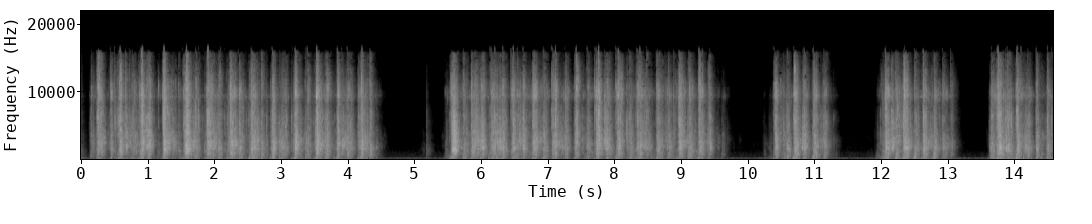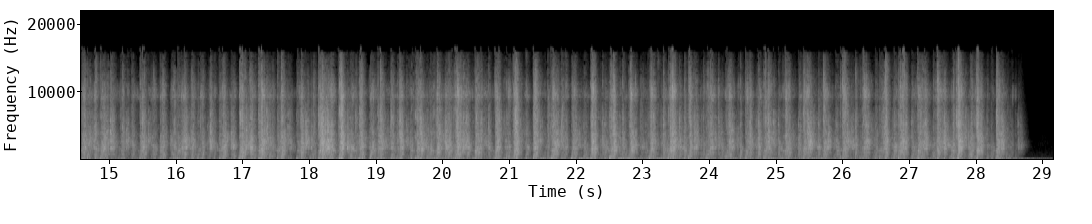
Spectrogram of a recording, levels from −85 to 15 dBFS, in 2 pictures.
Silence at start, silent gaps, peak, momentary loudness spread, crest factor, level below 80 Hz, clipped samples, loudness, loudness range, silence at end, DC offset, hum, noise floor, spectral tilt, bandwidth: 0 s; none; -4 dBFS; 6 LU; 22 dB; -42 dBFS; under 0.1%; -22 LUFS; 3 LU; 0.2 s; under 0.1%; none; -57 dBFS; -0.5 dB/octave; 17 kHz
